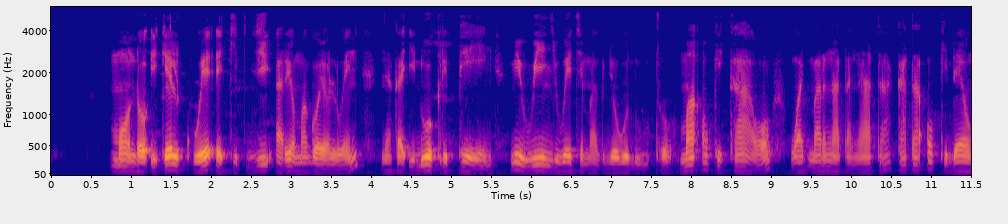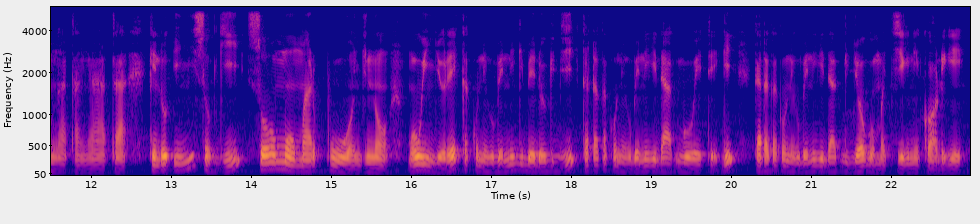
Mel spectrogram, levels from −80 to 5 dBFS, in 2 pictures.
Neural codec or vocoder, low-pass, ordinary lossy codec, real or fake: none; 5.4 kHz; none; real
